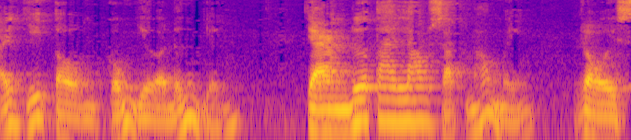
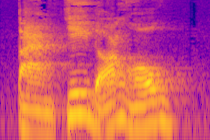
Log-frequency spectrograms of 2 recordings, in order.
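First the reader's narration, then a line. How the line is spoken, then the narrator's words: Involuntary startled cry. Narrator (Vietnamese): Bất giác bắt độc lão ma kêu lên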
